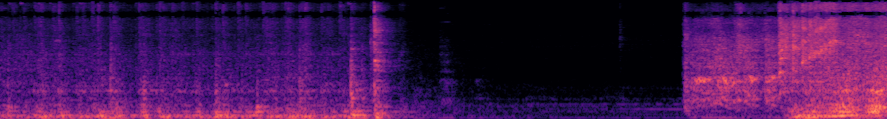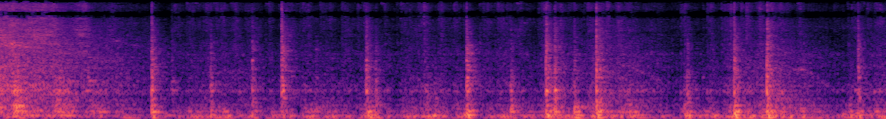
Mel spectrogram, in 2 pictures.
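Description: After a pause the six fires up and settles into an uneven, stumbling idle with irregular thumps: a rough idle, cause not evident.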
